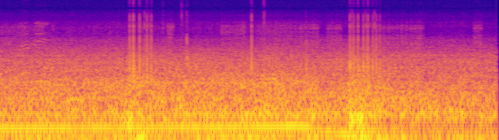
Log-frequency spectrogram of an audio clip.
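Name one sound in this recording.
Tyres roll steadily on a road.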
